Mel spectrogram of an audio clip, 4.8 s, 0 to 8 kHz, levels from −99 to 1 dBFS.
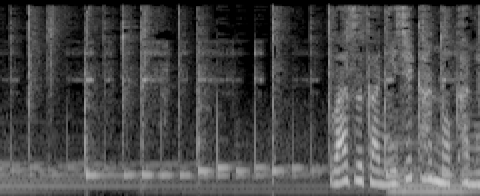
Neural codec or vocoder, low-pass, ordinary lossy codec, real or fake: none; 7.2 kHz; MP3, 32 kbps; real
